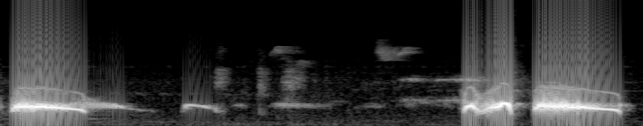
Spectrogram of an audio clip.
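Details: Spotted dove cooing in 'thúc gù' style, meant to draw wild doves to fight at the perch. A long, falling coo, a faint short note, a pause of silence, then a wavering double note and another sustained, descending coo.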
